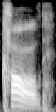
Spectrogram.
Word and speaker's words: called: next is the word called right here instead of cool cold that would be oh it's cold outside okay this is an ah sound called called good one more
